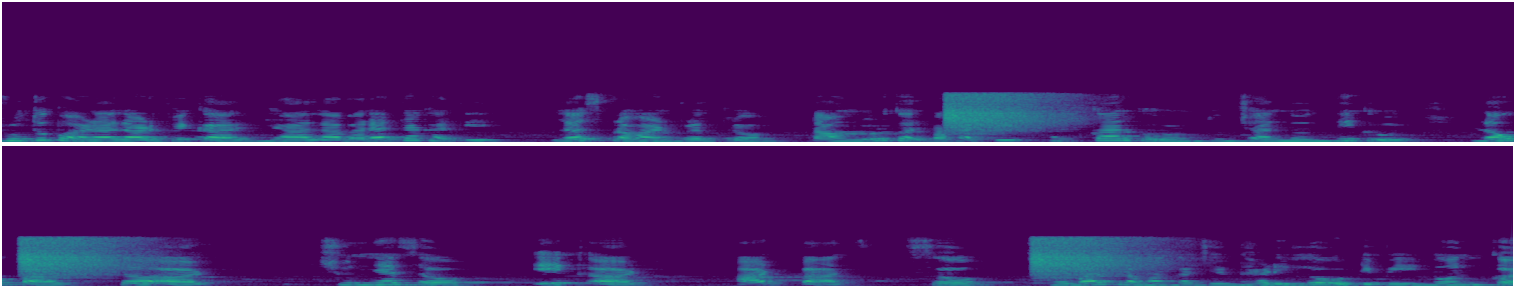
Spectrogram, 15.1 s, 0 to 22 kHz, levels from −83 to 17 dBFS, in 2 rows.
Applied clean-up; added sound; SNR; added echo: classical method WPE with log-MMSE.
